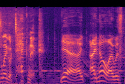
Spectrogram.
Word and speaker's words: Technic: world wow that was some seriously impressive lego technique it's pronounced lego technic yeah i know i was making a technique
